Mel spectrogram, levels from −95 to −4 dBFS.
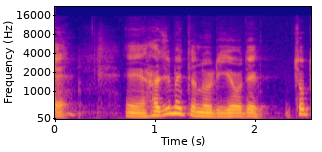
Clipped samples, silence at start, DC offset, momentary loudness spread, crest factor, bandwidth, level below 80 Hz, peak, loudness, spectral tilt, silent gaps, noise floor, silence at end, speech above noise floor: under 0.1%; 0 s; under 0.1%; 9 LU; 18 dB; 12 kHz; -58 dBFS; -4 dBFS; -21 LUFS; -7 dB/octave; none; -48 dBFS; 0 s; 27 dB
